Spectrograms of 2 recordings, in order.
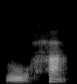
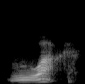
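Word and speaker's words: רוח: Now you do not pronounce this as ruha. Okay, but it's like here, the consonant and the vowel, you do not pronounce it this way, but you pronounce it this way with the vowel first, and then only the consonant. So you pronounce it as ruak, ruak, ruak.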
